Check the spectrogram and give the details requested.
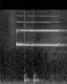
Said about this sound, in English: Buzz in again, if somebody's trying to buzz in. We got a buzzer that's not working right.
